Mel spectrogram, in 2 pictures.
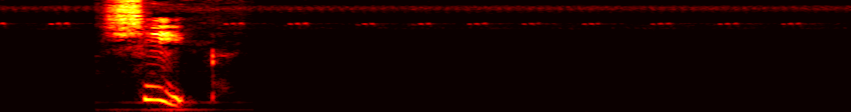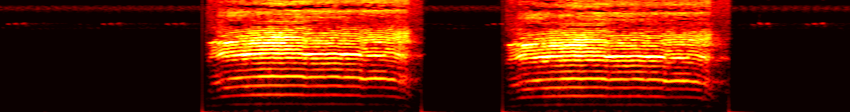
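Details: Sheep bleating twice: two long, nasal, wavering bleats of about a second each, separated by a brief pause, after a short human voice near the start and a long silence.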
